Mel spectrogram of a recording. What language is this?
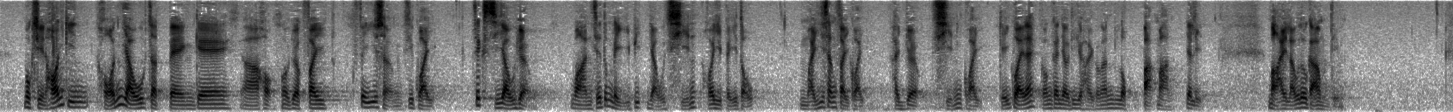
Cantonese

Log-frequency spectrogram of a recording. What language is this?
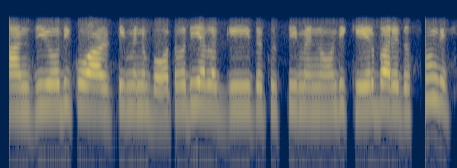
Punjabi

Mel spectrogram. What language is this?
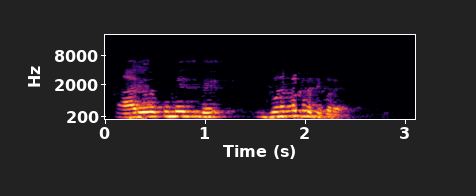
Malayalam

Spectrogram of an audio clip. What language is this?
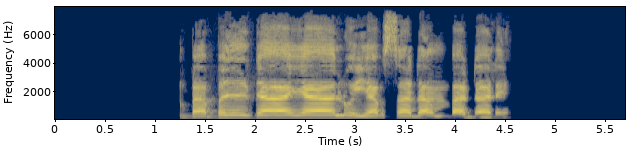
Dagbani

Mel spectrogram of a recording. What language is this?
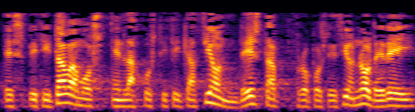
Spanish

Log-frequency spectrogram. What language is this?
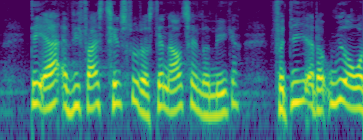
Danish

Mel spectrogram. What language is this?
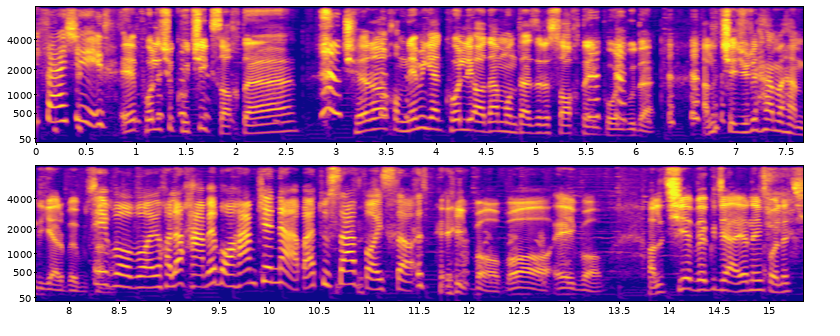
Persian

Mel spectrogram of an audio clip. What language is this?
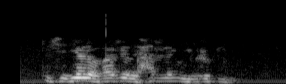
Spanish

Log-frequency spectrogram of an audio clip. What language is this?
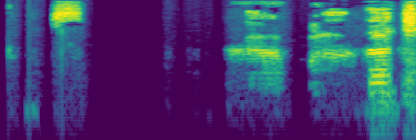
Pashto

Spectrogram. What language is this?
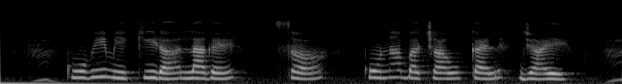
Maithili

